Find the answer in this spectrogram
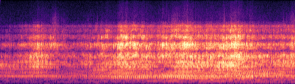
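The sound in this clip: A light propeller aircraft engine drones steadily as the plane climbs, a continuous throbbing hum that swells slightly louder partway through and holds there, with no voices over it.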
